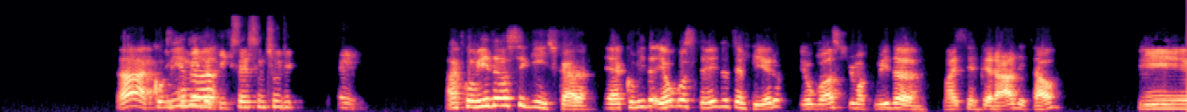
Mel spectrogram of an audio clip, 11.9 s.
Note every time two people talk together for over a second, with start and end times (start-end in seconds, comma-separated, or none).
none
